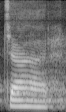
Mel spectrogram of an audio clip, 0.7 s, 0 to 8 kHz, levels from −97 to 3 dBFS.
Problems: constant background noise, background conversations at intervals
